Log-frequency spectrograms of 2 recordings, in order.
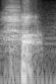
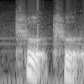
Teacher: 애치음이 아니다. 애치음은 성문음이라 그래요. 하. 피음은 양순음, 입술음, 푸 이렇게 발음하는 거죠.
